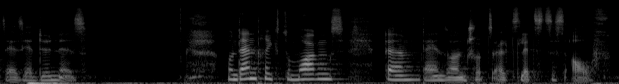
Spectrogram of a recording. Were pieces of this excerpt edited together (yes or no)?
no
